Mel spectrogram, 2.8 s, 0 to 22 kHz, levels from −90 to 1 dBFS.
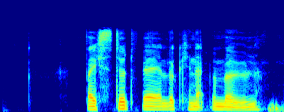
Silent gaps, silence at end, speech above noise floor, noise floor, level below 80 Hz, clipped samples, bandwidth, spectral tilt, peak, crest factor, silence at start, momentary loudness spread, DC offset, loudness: none; 0 s; 45 dB; -72 dBFS; -58 dBFS; under 0.1%; 7.8 kHz; -5.5 dB/octave; -10 dBFS; 20 dB; 0.9 s; 5 LU; under 0.1%; -28 LUFS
